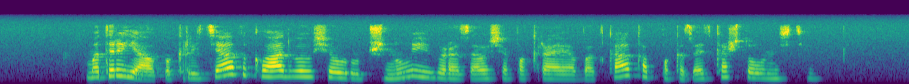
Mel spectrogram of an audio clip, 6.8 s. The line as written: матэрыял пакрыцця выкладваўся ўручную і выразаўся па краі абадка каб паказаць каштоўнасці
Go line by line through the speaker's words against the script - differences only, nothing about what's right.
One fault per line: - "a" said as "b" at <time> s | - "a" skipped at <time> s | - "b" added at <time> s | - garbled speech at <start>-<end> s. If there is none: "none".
none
